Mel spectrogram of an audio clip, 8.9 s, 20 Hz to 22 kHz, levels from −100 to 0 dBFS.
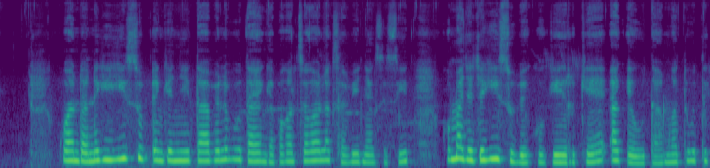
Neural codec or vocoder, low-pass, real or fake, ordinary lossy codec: none; none; real; none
